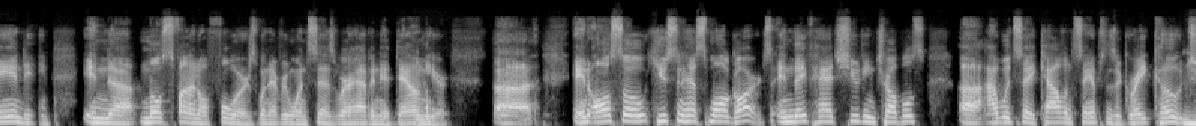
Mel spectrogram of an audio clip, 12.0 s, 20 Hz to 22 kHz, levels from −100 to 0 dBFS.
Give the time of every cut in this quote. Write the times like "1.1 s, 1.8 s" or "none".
none

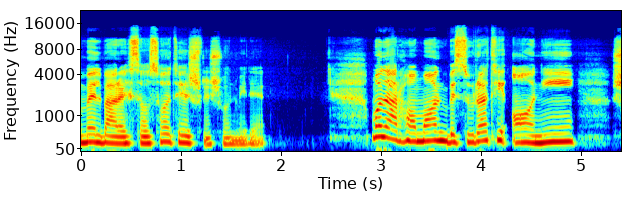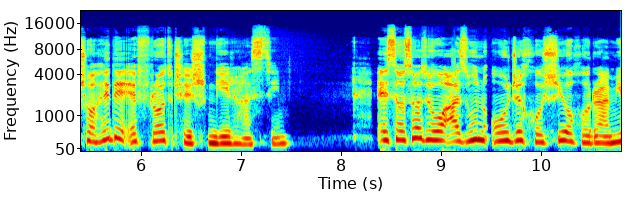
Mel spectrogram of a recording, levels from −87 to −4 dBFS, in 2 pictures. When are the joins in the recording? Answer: 1.2 s, 3.7 s, 6.3 s

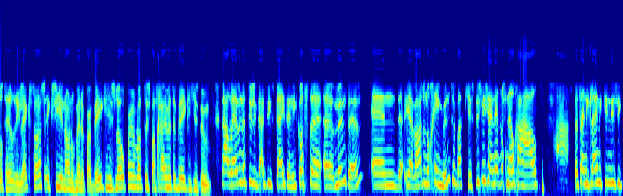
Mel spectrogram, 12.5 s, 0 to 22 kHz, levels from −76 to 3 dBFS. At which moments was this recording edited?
3.0 s, 8.1 s, 10.1 s

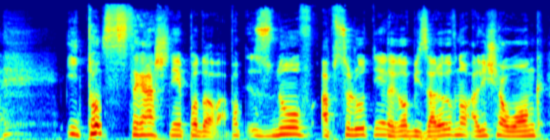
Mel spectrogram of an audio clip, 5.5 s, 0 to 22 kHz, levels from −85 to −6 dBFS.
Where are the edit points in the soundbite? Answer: 1.0 s, 2.4 s, 3.9 s

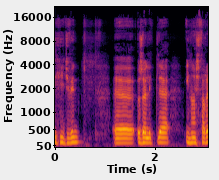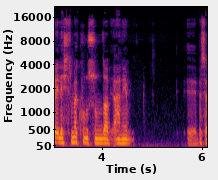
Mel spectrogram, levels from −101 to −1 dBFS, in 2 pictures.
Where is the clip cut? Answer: 2.6 s, 4.2 s

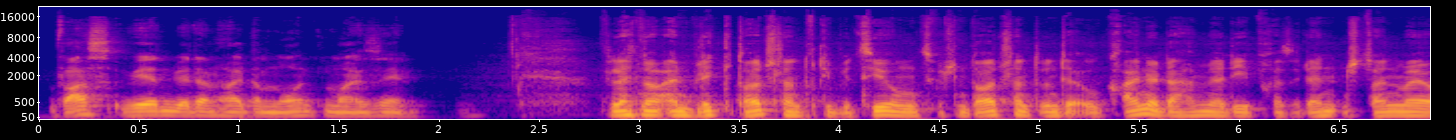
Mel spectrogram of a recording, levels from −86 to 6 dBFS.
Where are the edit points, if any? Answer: 3.5 s, 3.8 s

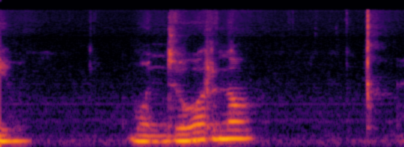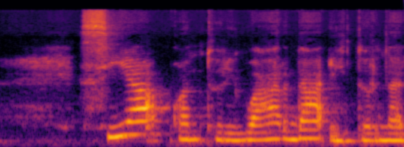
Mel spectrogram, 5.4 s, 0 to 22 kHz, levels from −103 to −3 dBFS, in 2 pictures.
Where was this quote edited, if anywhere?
3.8 s

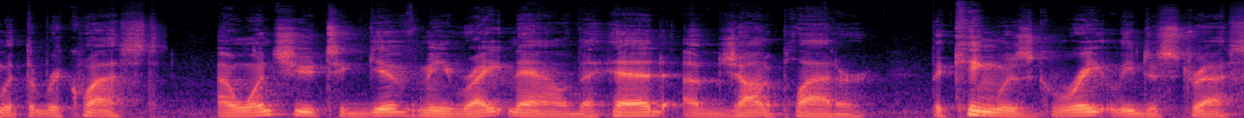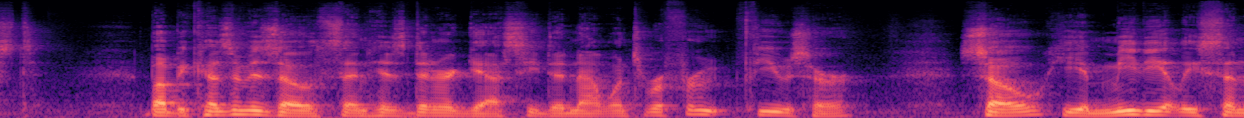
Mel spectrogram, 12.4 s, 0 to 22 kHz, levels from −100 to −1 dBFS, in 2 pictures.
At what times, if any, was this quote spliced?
3.8 s, 4.4 s

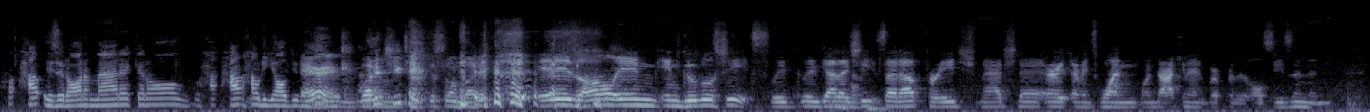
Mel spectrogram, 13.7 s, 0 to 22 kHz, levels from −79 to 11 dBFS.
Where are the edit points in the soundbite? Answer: 8.5 s

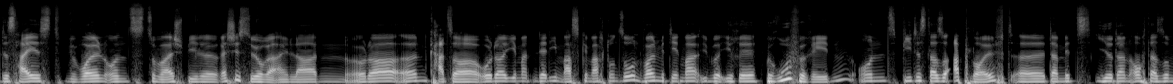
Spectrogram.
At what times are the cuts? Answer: 6.8 s, 7.6 s

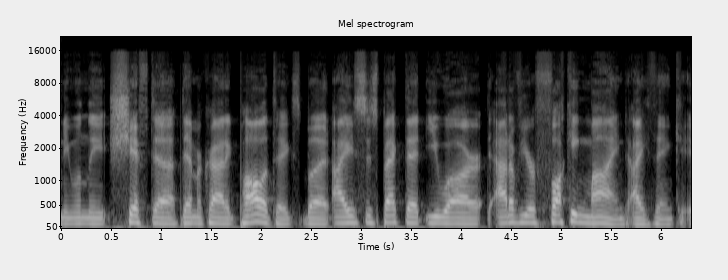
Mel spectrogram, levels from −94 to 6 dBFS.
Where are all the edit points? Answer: none

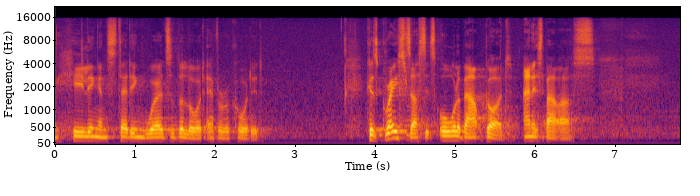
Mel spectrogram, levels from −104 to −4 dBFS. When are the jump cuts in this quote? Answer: 4.4 s, 5.8 s, 6.1 s

